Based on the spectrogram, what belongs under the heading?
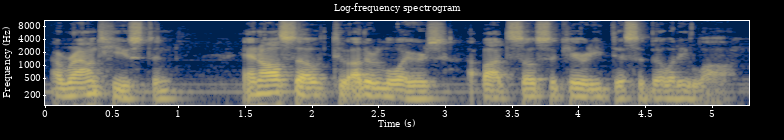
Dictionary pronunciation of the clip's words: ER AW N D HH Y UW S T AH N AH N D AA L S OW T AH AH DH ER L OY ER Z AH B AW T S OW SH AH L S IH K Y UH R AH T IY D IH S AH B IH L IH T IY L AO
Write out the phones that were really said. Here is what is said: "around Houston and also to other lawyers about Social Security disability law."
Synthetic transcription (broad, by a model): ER AW N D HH Y UW S T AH N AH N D AA L S OW T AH AH DH ER L OY ER Z AH B AW T S OW AH S IH K Y UH R AH T IY D IH S AH B IH L IH T IY L AO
